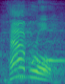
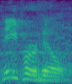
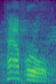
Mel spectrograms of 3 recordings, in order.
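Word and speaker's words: Haverhill: Havil. I used I had to but first time I moved up here I I had to pronounce it Haverh Hill.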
